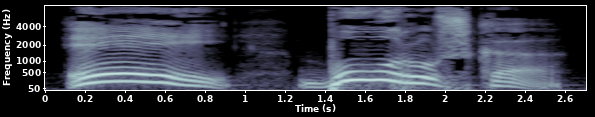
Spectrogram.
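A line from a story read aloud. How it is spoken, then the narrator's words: Loud call. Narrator (Russian): крикни громким голосом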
